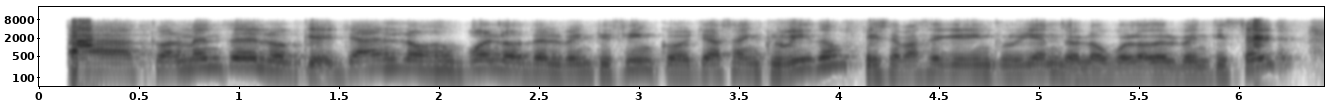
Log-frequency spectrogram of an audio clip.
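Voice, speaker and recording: A man talks at a fairly quick pace with hardly any pauses, his pitch fairly high. He has a plain, everyday voice and lively intonation. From Seville, Andalusia, Spain. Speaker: conference presenter, mapping agency staff. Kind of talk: conference presentation.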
